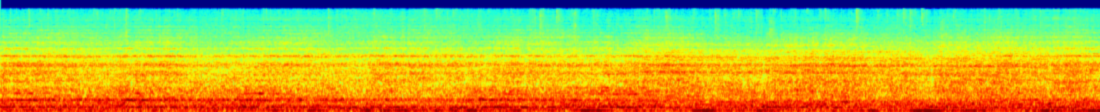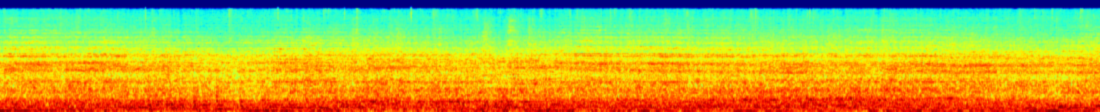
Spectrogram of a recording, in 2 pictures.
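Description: The wheels of a container freight train rumble and clatter along the rails as the wagons roll past.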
